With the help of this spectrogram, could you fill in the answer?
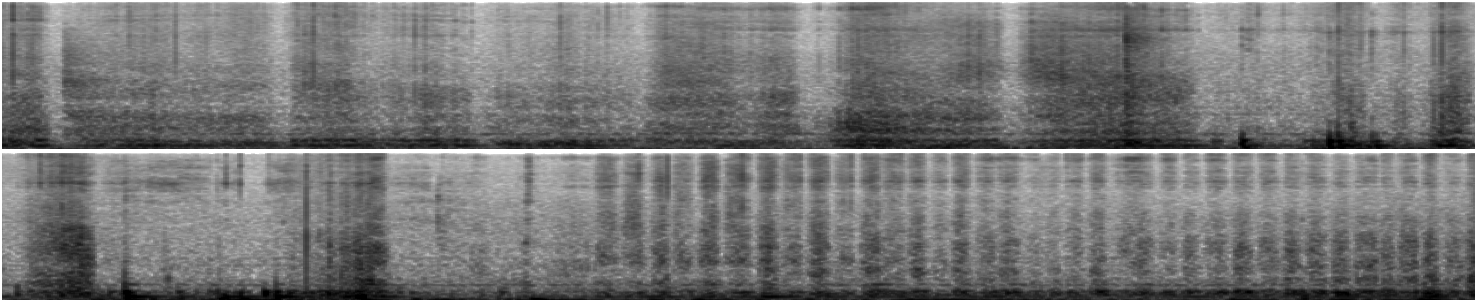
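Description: An orange plastic back scratcher's tines vigorously scratch and rub a black foam windscreen covering a silver Blue Yeti microphone in fast strokes. The result is a dense, muffled scraping and rustling dominated by deep, boomy low frequencies, with louder, sharper scratches bursting through in the middle of the clip.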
